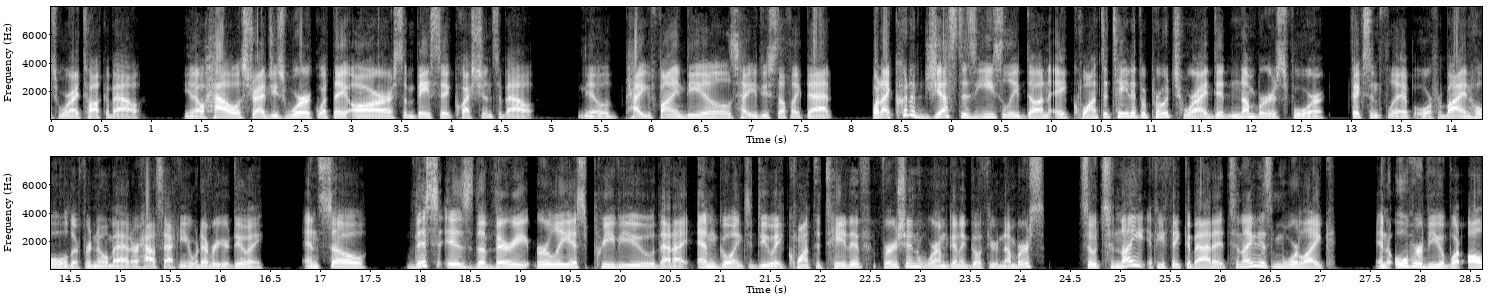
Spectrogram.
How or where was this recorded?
live audience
